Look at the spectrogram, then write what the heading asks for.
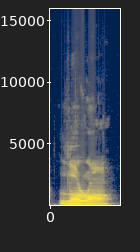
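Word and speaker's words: Lorient: I I looked this up via the Google pronunciation guide, Lauron. Yeah. Okay. Laurent.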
